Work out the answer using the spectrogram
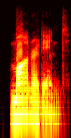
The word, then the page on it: monotint: American English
